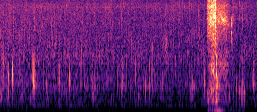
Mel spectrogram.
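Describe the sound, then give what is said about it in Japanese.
Soup with browned mushrooms boils in a pot, faint soft bubbling pops at an irregular pace, with one louder gurgling burst near the end. “スープが煮えすぎてしまうところでした。”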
